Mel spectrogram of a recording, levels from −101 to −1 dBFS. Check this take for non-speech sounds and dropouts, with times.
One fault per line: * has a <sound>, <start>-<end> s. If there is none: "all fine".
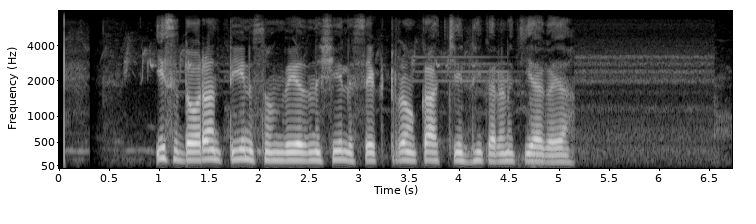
all fine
